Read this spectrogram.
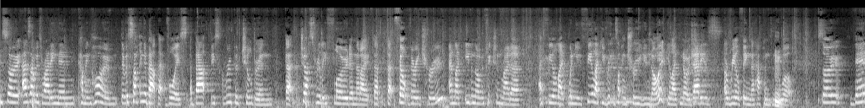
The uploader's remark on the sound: At BRTD Newtown. Recorded live on location at Better Read Than Dead. At the Sydney launch of her debut novel.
